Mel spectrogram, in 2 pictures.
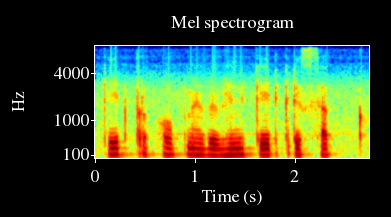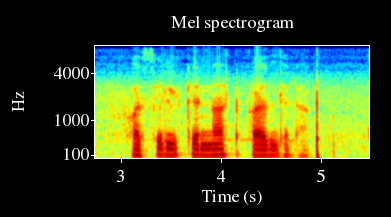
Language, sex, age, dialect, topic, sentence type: Maithili, male, 25-30, Southern/Standard, agriculture, statement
